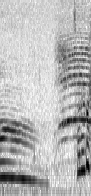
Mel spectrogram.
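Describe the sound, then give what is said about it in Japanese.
A sheep bleats twice in quick succession, a long wavering baa followed by a shorter, higher one, fairly loud with no other sounds around it. “うん、山木先生のところの牧場で羊に会ったっていうのは、その一つのきっかけになりましたけど”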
